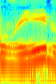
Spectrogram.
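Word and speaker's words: Reid: I am on Twitter at Joe Reed.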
